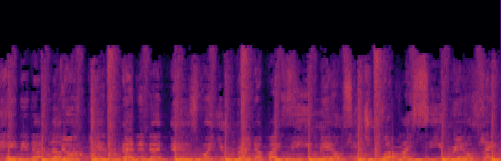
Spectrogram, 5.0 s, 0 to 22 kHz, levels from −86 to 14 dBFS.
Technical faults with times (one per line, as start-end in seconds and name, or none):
none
